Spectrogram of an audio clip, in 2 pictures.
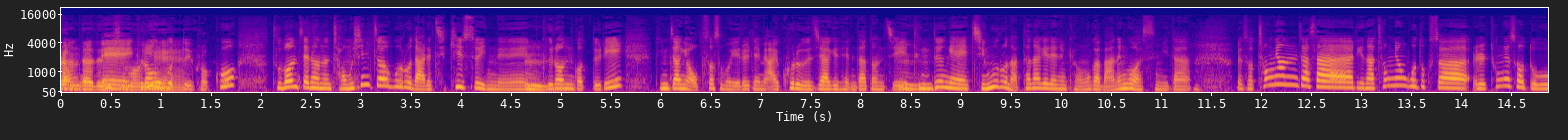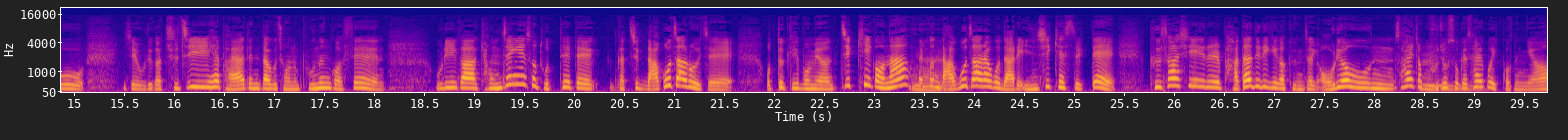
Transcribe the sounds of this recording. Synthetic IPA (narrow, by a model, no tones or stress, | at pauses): ndaje̞kɯɾʌnɡʌt̚t͈ɯkɯɾʌkʰotubʌnt͡ɕ͈e̞nʌnɯnt͡ɕʌŋɕʰint͡ɕ͈ʌɡɯɾonaɾɯɭt͡ɕi̥kʰiɭs͈uinːɯnkɯɾʌnɡʌt̚t͈ɯɾikwe̞ŋd͡ʑaŋɦiʌp̚s͈ʌsʰʌmwʌje̞ɾɯɭdwemjʌnʔaɭkʰoɾɯɾɯd͡ʑiɦaɡedwendadʌnd͡ʑitɯŋdɯŋe̞t͡ɕiŋɦuɾonatʰanaɡe̞dwe̞nɯnkjʌŋuɡamanɯnɡʌk͈as͈ɯmɲidakɯɾe̞sʰʌt͡ɕʰʌŋɲʌnd͡ʑasʰaɾinat͡ɕʰʌŋɲʌnɡodok̚s͈aɾɯɭtʰoŋe̞sʰʌdoid͡ʑe̞uɾiɡat͡ɕud͡ʑiɦe̞pajadwe̞ndaɡot͡ɕʌnɯnponɯnɡʌsʰɯn | uɾiɡakjʌŋd͡ʑe̞ŋe̞sʰʌtotʰe̞de̞k͈at͡ɕɯk̚naɡod͡ʑaɾoid͡ʑe̞ʌt͈ʌkʰeɦebomjʌnt͡ɕ͈ikʰiɡʌnaɸoɡɯnːaɡod͡ʑaɾaɡonaɾɯɾinɕʰikʰe̞s͈ɯɭt͈e̞kɯsʰaɕʰiɾɯɭpadadɯɾiɡiɡakwe̞ŋd͡ʑaŋiʔʌɾjʌunsʰawe̞d͡ʑʌk̚pud͡ʑos͈oɡe̞sʰaɭɡoik̚k͈ʌdɯɲo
